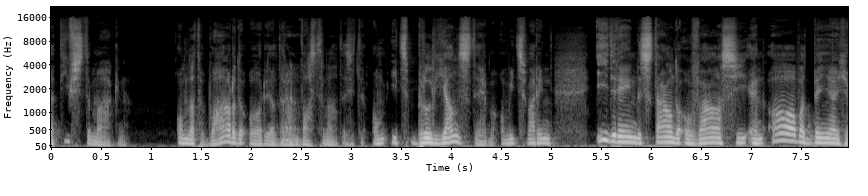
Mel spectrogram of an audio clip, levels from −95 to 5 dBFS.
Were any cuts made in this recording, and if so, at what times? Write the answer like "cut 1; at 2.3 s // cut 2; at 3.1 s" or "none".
none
